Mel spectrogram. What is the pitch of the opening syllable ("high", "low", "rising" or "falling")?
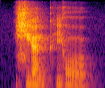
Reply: falling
